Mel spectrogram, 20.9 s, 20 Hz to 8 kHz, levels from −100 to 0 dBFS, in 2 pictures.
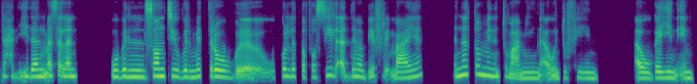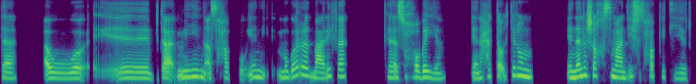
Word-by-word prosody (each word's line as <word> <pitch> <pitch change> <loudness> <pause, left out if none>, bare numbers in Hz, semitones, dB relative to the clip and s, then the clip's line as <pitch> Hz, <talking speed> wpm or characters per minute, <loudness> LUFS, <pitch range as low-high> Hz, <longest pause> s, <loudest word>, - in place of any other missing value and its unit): تحديدًا 205 -1 -1
مثلًا، 215 +1 +2 0.5
وبالسَنتي 200 +2 +3
وبالمتر 195 +2 0
وب 190 -3 +3 0.4
وكل 195 - -5
التفاصيل، 210 +3 -3
قد 210 0 0
ما 205 -1 0
بيفرِق 185 -1 -6
معايا 185 +8 0 0.5
إني 225 +4 +4
أتطمن 255 -4 +1
أنتم 215 -1 -5
مع - - +2
مين 160 0 -3
أو - - -2
أنتم 165 - -5
فين 160 -1 -7 0.6
أو 160 -1 +2
جايين 170 0 +1
إمتى، 160 -1 -2 0.4
أو 155 0 +1 0.6
آآ، 165 -1 0
بتاع 140 - +2
مين 195 +1 +1
أصحابكم؟" 165 -1 -3
يعني 190 +2 -1 0.2
مجرد 210 +7 0
معرِفة 205 +6 +1 0.6
كصحوبية 175 -3 +1 0.4
يعني، - - -2
حتى - - -1
قلت - - -3
لهم 220 -5 +3 0.5
إن 175 +1 +5
أنا 215 +4 +5
شخص 225 -2 +5
ما 185 -2 +5
عنديش 180 +5 +2
صحاب - - -2
كتير، 155 -5 -10
190 Hz, 120 wpm, -23 LUFS, 165-210 Hz, 0.6 s, إن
